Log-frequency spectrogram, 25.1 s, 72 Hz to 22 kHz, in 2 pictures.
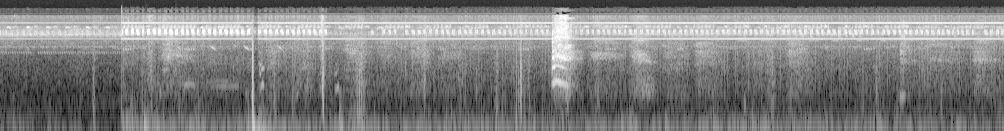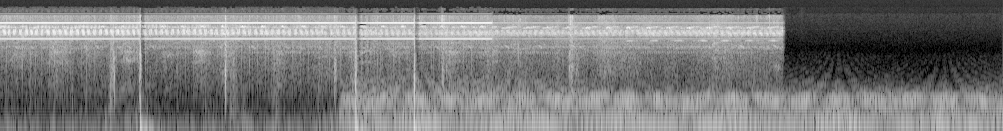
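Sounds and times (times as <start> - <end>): crickets chirping: 0.0 - 22.4
high squeal bending in pitch: 8.5 - 22.4.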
